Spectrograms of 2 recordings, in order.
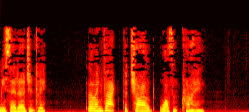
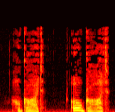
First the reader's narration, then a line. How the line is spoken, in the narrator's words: Roger kept saying it under his breath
